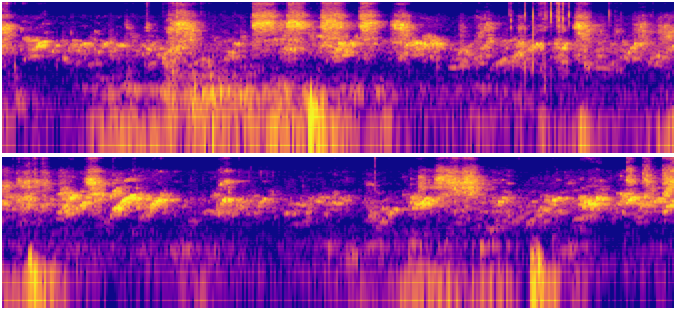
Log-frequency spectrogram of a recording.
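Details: Tame pet Budgerigars chatter in a busy stream of high, scratchy warbles and chirps.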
